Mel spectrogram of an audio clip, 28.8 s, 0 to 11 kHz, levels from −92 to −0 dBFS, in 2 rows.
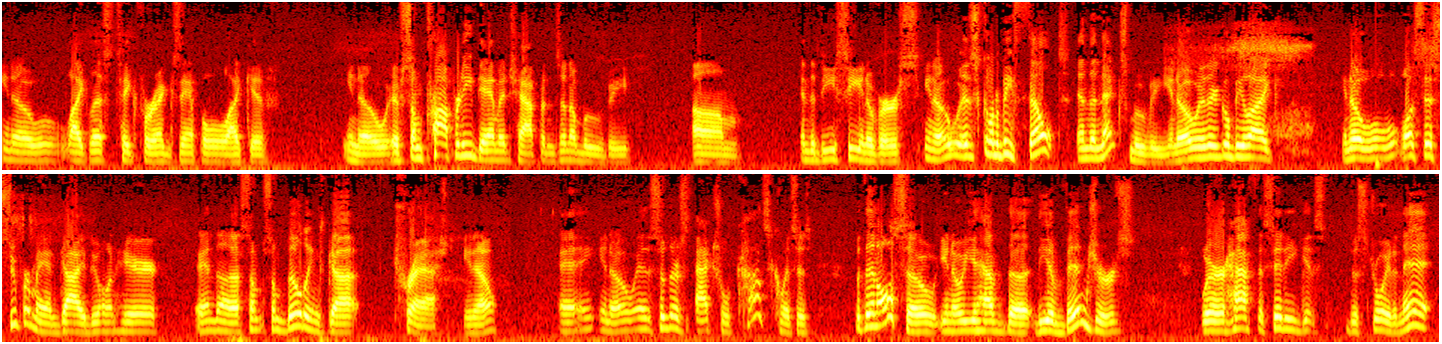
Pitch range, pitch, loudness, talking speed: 120-160 Hz, 135 Hz, -13 LUFS, 175 wpm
